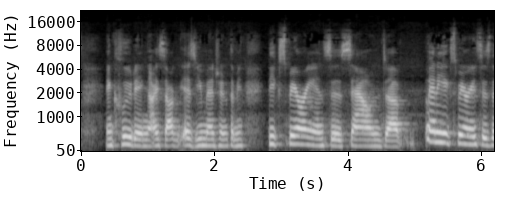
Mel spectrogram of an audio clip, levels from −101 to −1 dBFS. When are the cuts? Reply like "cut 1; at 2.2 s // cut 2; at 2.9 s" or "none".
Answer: cut 1; at 2.2 s // cut 2; at 5.2 s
